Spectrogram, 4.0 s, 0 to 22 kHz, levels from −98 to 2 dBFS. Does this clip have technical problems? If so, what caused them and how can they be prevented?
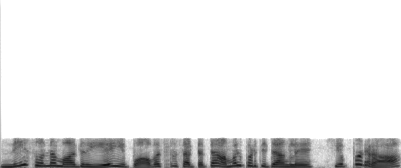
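Yes. The whole recording carries the GSM full-rate codec's buzzy, gravelly roughness and a 4 kHz bandwidth limit, consistent with 13 kbps pulse-excited coding of the speech. Prevent it by using a wideband codec such as AMR-WB or Opus.

Lost GSM frames appear at 1.66–1.71 s and 3.66–3.69 s as a brief metallic ring, where the decoder repeated the last good frame, which fits two lost frames and then one. Prevent it with more reliable transport or stronger channel error protection.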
